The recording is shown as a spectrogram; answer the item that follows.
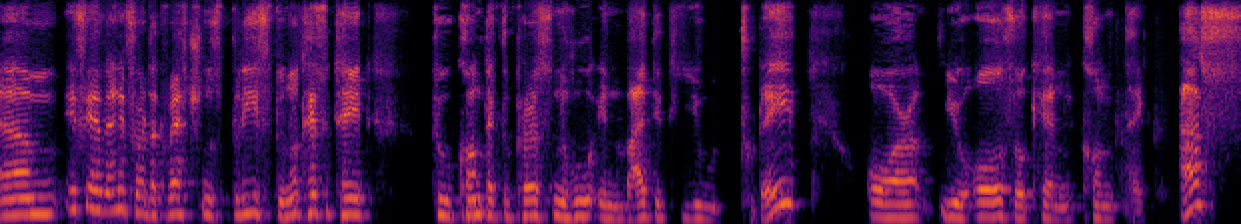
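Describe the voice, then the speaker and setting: Talking at a very slow pace, a man with a non-native accent uses a fairly high pitch and lively intonation. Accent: non-native English, audible dialect. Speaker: webinar host, sales presenter. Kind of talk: sales pitch webinar. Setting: online webinar.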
